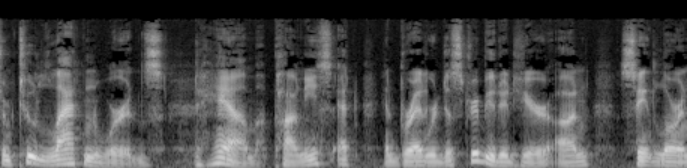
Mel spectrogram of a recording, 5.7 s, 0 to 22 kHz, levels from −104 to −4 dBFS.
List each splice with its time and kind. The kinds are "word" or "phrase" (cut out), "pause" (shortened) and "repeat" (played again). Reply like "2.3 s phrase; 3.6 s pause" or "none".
1.6 s phrase; 3.0 s word; 3.5 s phrase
